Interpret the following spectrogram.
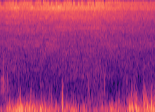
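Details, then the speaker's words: Tire with a nail pulled from the tread during plugging: a soft, uneven hiss of air leaking from the hole, confirming the right puncture. "You hear it leaking out. That means you've got the right one."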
